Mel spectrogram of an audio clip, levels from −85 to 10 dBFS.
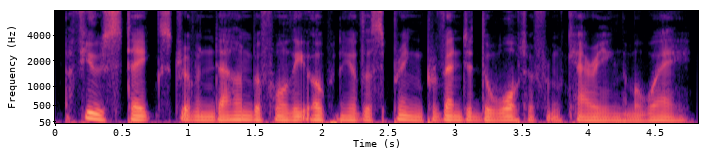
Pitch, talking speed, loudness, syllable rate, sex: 95 Hz, 225 wpm, -20 LUFS, 6.2 syllables/s, male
